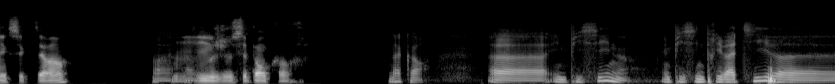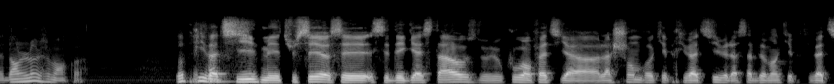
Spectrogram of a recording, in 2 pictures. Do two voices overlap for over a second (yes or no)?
no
